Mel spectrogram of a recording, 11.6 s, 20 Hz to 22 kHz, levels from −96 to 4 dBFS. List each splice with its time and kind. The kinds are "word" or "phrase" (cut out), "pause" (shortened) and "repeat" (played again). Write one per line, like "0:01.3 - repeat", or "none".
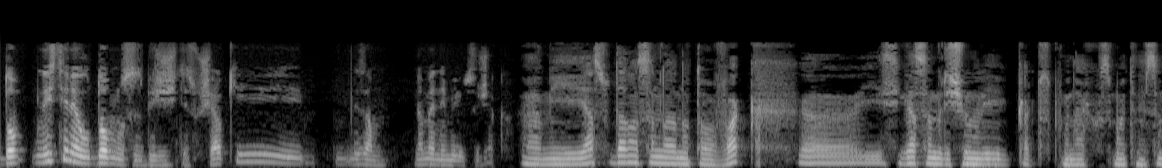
none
